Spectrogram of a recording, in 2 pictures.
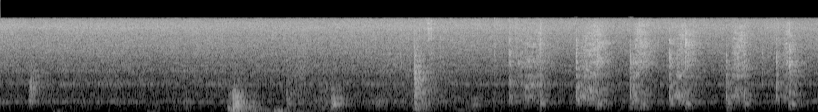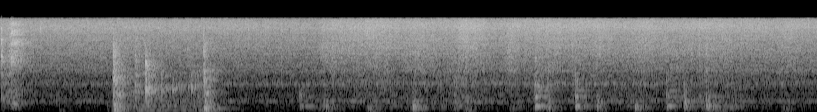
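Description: Onions and grated carrots sizzling in hot oil in the stainless inner pot of an Instant Pot on sauté, a steady frying hiss. About three seconds in comes a run of quick knocks and scrapes, several a second for a few seconds, as the food is pushed off a plastic board into the pot and stirred.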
